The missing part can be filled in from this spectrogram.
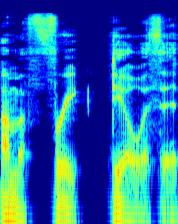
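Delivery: mock flat, very low deadpan delivery. Retelling a reply to a coworker at a hot tub: imitating own deadpan reply. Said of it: "I looked at him deadpan".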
